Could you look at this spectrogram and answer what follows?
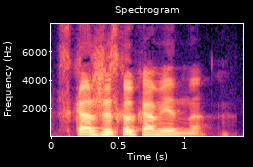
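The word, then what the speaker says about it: Skarżysko-Kamienna: Skarżysko Kamienna.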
